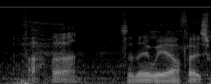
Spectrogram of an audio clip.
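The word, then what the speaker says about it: Farhan: It's Fahan, not Faren. Fahan.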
